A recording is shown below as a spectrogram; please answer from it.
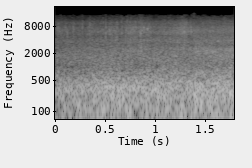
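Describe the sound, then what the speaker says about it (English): Ocean surf breaking on an Oregon beach while surf fishing for perch, a steady close wash of waves with wind noise and no talking. "There comes a wave for you."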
